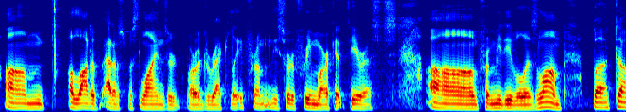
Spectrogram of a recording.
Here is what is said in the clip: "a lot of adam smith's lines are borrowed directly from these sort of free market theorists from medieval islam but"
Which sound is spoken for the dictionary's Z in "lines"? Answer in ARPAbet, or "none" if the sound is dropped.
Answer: Z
